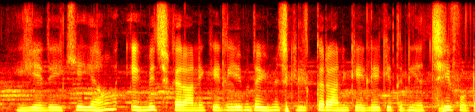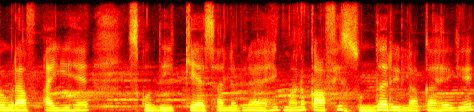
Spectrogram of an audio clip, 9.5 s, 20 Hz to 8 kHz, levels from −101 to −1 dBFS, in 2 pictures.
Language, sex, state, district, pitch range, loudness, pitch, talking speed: Hindi, female, Goa, North and South Goa, 175-205 Hz, -18 LUFS, 185 Hz, 185 wpm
